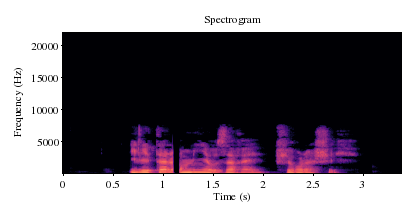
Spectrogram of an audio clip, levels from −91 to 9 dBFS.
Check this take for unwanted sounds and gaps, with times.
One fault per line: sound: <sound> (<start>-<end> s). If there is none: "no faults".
sound: dropout (1.1-1.2 s)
